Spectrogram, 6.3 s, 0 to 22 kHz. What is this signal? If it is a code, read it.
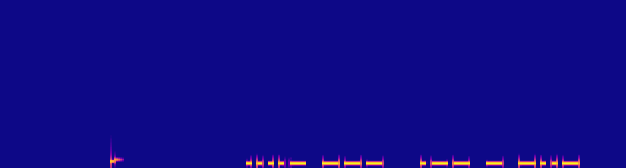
Morse code, heard as a keyed tone, about 22 wpm, 700 Hz. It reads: 4O WTX
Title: Winter Field Day Exchanges Encore 22wpm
